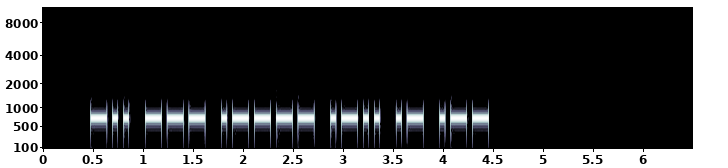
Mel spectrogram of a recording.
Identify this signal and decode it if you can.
Morse code, heard as a keyed tone, about 22 wpm, 700 Hz. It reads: DO1LAW
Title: DXCC-100 Call Signs - 6 Characters - Repeated 2x - 22wpm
